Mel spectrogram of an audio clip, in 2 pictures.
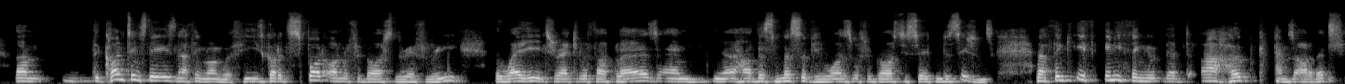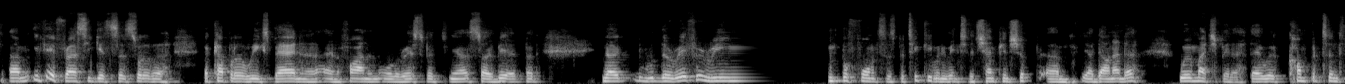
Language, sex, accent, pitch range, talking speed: English, male, South African, 125-150 Hz, 225 wpm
